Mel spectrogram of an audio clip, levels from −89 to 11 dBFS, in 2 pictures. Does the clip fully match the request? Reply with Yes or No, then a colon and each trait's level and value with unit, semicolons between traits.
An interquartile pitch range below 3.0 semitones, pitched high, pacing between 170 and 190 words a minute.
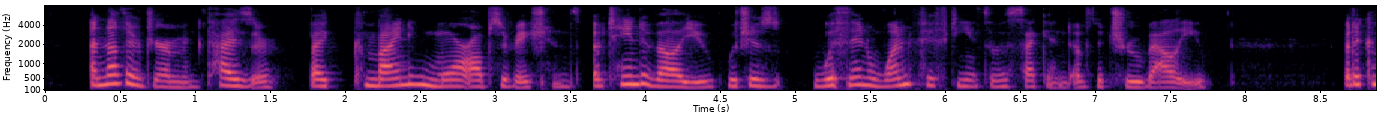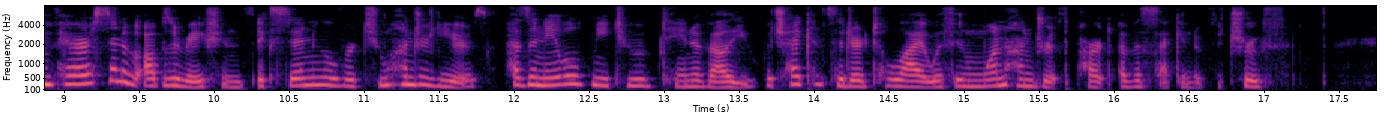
No: average, 4.2 semitones; high, 230 Hz; average, 180 wpm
